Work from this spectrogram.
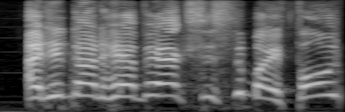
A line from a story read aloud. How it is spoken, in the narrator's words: Santos pleaded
